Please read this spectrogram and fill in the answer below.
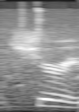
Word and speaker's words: Shuri: that's a hard place you got you put sherry in there i i always say her name wrong shuri right yeah sure for her and she already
